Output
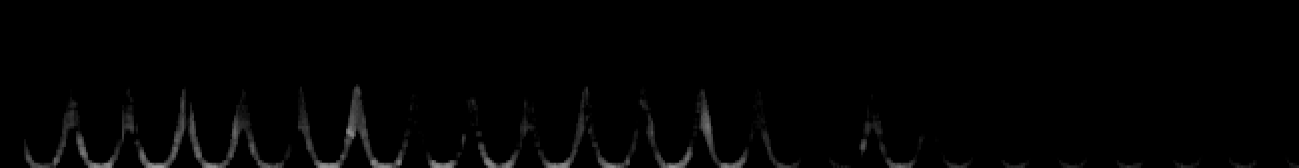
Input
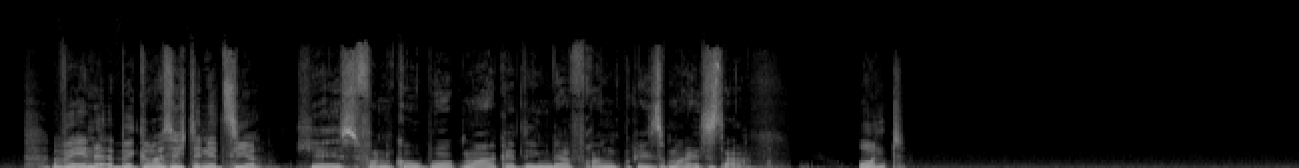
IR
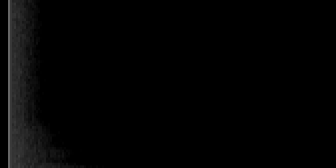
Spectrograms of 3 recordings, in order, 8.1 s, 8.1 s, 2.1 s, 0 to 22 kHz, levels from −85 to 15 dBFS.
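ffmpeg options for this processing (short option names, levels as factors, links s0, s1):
-filter_complex "[0:a]asettb=1/sr,asplit=3[s0][s1][s2];[s0]atrim=end=1.364[s3];[s1]atrim=start=1.36:end=3.24,asetpts=PTS-STARTPTS,afade=t=in:d=0.004:c=qsin,afade=t=out:st=1.876:d=0.004:c=qsin,equalizer=f=800:t=o:w=0.33:g=12,equalizer=f=1250:t=o:w=0.33:g=-8,equalizer=f=2000:t=o:w=0.33:g=3[s4];[s2]atrim=start=3.236[s5];[s3][s4]acrossfade=d=0.004:c1=hsin:c2=qsin[s6];[s6][s5]acrossfade=d=0.004:c1=qsin:c2=hsin,asplit=2[s7][s8];[1:a]atrim=start_sample=2205,lowpass=3700[s9];[s8][s9]afir=irnorm=-1:irlink=0,volume=1.06[s10];[s7][s10]amix=inputs=2:normalize=0,afftfilt=real='re*between(b*sr/1024,270*pow(7500/270,0.5+0.5*sin(2*PI*2.8*pts/sr))/1.41,270*pow(7500/270,0.5+0.5*sin(2*PI*2.8*pts/sr))*1.41)':imag='im*between(b*sr/1024,270*pow(7500/270,0.5+0.5*sin(2*PI*2.8*pts/sr))/1.41,270*pow(7500/270,0.5+0.5*sin(2*PI*2.8*pts/sr))*1.41)':win_size=1024:overlap=0.75,volume=0.562"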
